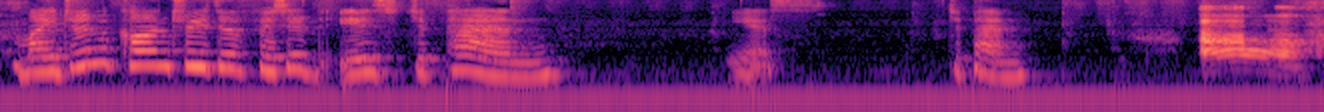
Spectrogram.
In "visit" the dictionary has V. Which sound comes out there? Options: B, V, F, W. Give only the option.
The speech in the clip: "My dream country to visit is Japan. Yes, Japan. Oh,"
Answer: F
